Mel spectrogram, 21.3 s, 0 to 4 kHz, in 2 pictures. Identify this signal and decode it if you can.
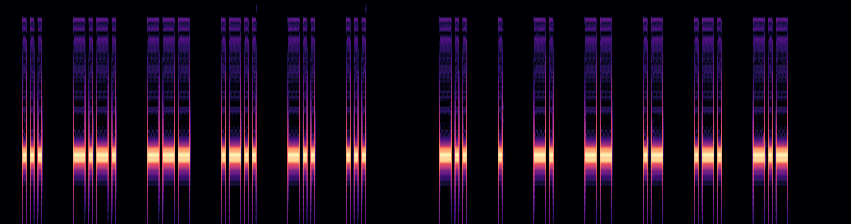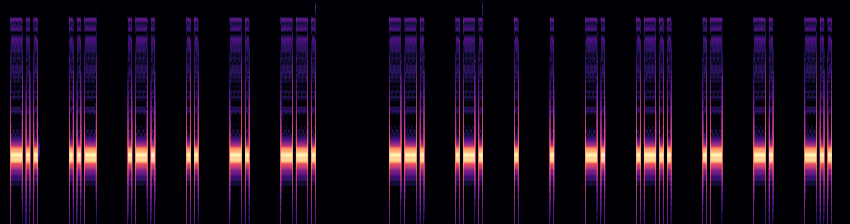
Morse code, heard as a keyed tone, about 25 wpm, spaced as for 15 wpm, 550 Hz. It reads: SCOLDS DENMARK DURING GREENLAND
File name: podcast / News headlines-1x-25x15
